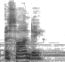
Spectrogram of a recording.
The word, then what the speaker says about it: Ysonde: It's spelled Y-S-O-N-D-E. – That's an unusual name. Is it Isonde? – Isonde.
